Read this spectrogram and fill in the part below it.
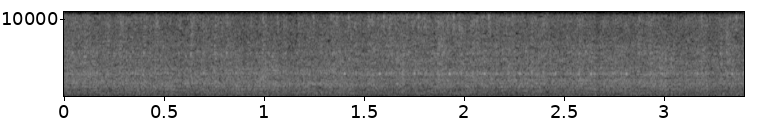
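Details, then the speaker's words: Jeep idling, heard from underneath; a loud low idle with a jangly, shuddering rattle, present since the rear main seal repair, caused by exhaust hitting a skid plate likely bent by the jack; fixed with fabricated spacers. "trying to figure out what the hell that rattling noise is it's getting worse it's getting scary"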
